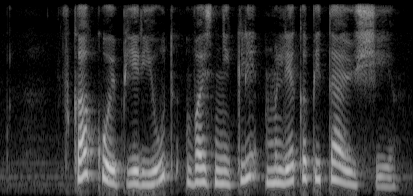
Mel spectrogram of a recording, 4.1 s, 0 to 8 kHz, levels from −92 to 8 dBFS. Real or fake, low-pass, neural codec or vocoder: real; 7.2 kHz; none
